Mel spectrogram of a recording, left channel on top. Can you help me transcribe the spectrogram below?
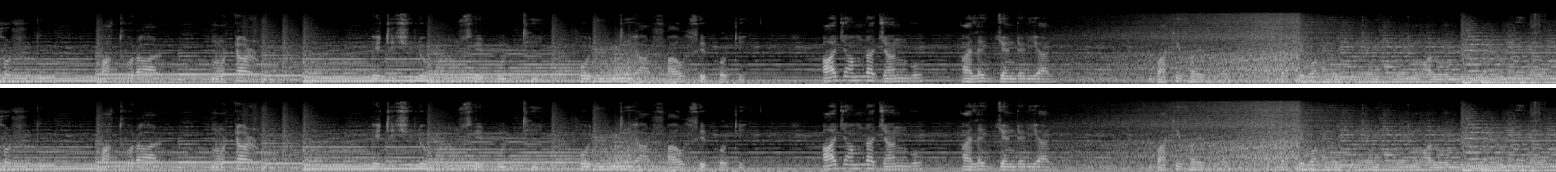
শুধু পাথর আর মোটার নয়, এটি ছিল মানুষের বুদ্ধি, প্রযুক্তি আর সাহসের প্রতীক। আজ আমরা জানব আলেকজান্ডারিয়ার বাতিঘরের গল্প, যাকে বলা হয় পৃথিবীর প্রথম আলোর মিনার।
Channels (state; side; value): noise; right; hum, 13 dB below the sound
